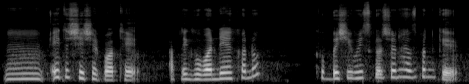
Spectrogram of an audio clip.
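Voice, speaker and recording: A woman's voice: high-pitched, moderate pace, lightly acted, rough recording. A woman doing a cocky young male DJ. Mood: teasing. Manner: brash in English bits, soft and teasing on the phone.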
